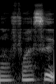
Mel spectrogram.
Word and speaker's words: Lavoisier: kalian tulis itu mengenai hukum lavase ya ini walaupun ditulisnya lavoisier kita bacanya FW karena lavase ini ilmuan dari Perancis sehingga pelafalannya seperti itu hukumnya fase atau hukum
